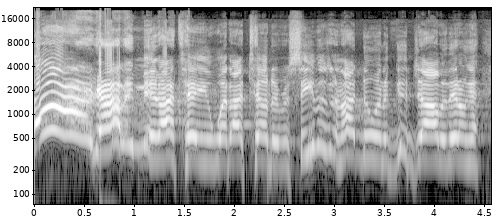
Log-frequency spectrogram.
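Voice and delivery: high, loud, fast-talking coach voice. Retold or imitated. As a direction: blast it out like an excited Southern coach. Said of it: "And he kept going".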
